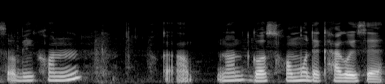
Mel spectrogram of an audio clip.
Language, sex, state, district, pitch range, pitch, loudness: Assamese, female, Assam, Sonitpur, 160-190 Hz, 180 Hz, -17 LUFS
